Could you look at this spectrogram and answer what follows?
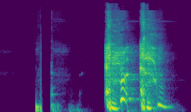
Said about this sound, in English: Excuse me, I was trying to mute myself so I could cough, and then I missed.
